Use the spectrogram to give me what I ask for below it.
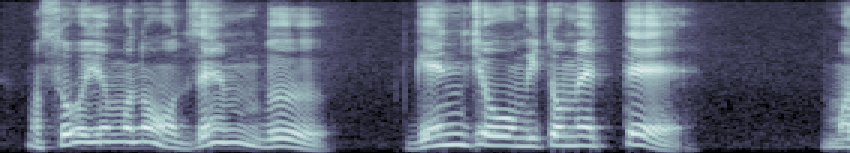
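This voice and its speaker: Very wide pitch swings in a man's dark, mellow tone. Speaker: commentator on philosophy. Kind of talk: philosophical monologue lecture. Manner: measured with frequent fillers.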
